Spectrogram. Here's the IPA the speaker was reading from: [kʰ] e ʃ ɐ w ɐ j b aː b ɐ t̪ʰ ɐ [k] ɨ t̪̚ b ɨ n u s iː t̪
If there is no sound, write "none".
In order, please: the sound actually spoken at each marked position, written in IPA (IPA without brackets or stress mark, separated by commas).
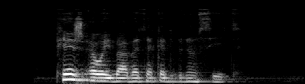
pʰ, k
